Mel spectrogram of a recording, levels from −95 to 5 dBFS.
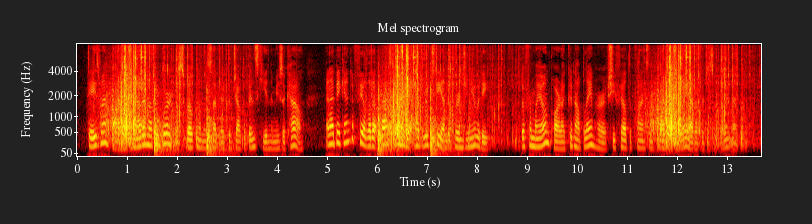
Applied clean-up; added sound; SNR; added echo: none; Bicycle + Knock; -3 dB; none.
